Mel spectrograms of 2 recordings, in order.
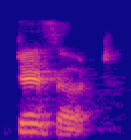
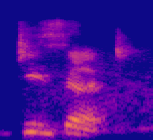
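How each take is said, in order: First: The stress is on the first syllable. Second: The stress is on the second syllable. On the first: A dry, sandy region. "it is right before sound" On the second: The sweet course after a meal. "the stress is indicated with the hyphen after the I sound"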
